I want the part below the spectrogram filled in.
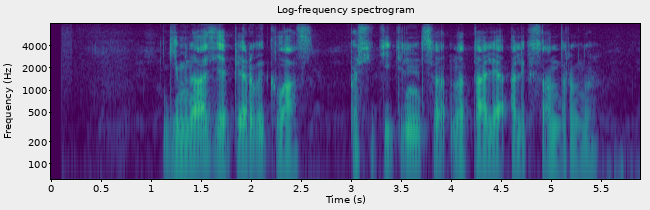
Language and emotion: Russian, neutral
